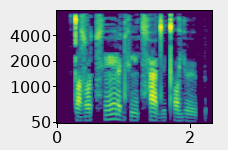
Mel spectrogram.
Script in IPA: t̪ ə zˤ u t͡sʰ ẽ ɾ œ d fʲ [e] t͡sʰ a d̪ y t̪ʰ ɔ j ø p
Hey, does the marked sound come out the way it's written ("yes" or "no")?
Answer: no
